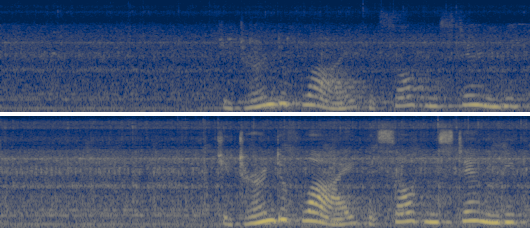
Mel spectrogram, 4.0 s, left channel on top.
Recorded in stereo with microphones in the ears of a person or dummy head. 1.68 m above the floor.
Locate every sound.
1.6 s a woman speaking: 40° right (ahead or behind), 0.7 m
